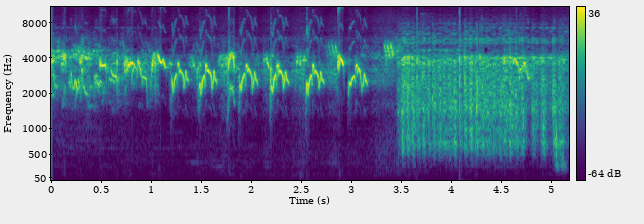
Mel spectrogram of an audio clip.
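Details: An old, agitated sooty-headed bulbul pours out rapid bubbly whistled phrases for three seconds, loud and clear, before a rough hissing noise takes over.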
